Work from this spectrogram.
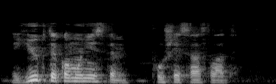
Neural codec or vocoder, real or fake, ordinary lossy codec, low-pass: none; real; AAC, 32 kbps; 7.2 kHz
